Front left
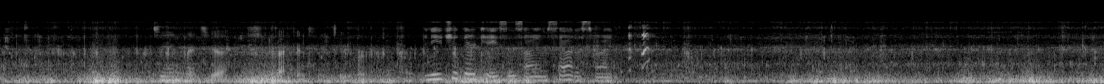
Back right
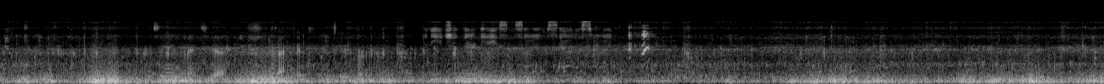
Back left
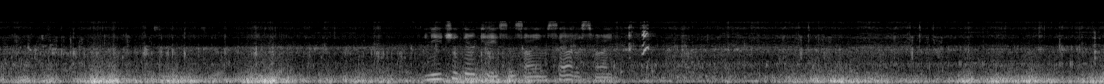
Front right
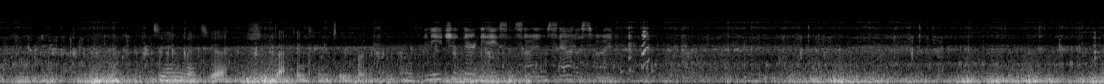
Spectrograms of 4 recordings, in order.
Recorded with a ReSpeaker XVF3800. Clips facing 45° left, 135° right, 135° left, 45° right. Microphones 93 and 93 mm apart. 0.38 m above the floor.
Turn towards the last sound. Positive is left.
turn(degrees=-10)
